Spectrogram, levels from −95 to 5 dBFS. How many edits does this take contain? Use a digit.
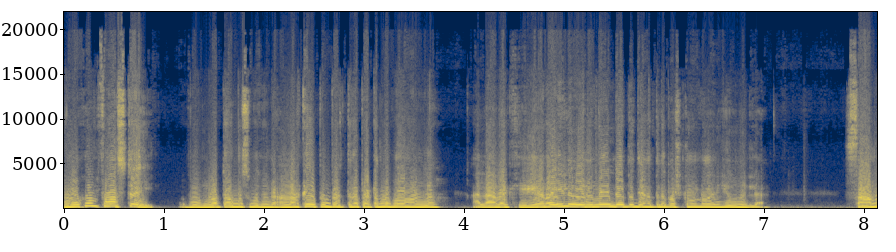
2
